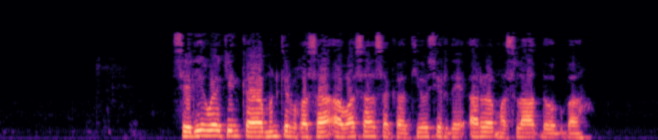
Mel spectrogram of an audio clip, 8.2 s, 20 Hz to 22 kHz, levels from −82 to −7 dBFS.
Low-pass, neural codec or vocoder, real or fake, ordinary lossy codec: 9.9 kHz; none; real; MP3, 32 kbps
